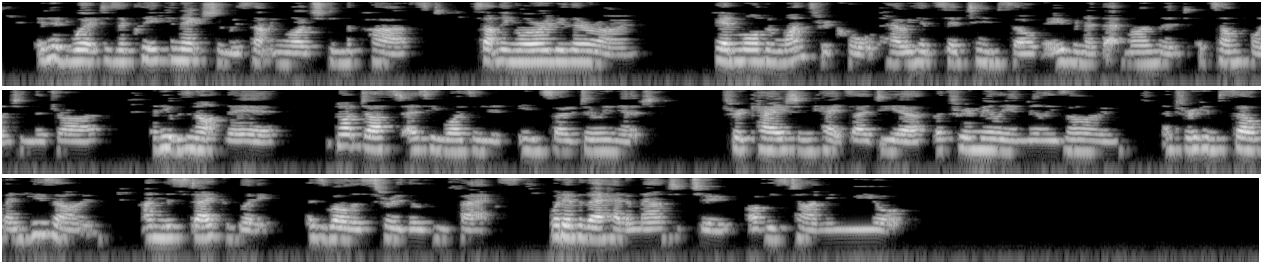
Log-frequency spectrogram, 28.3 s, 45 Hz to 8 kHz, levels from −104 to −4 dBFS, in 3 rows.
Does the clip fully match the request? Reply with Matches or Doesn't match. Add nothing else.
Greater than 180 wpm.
Matches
